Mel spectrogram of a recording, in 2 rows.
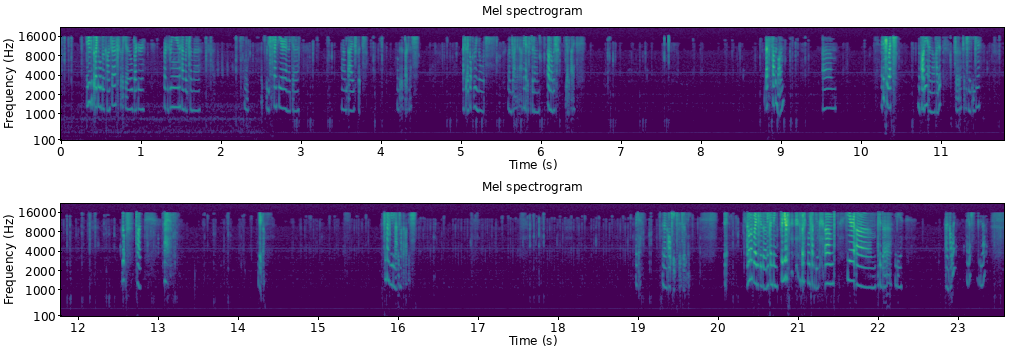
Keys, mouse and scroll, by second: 0.3 shift+middle click, 1.3 shift+i, 1.4 shift+middle click, 1.8 shift+middle click, 1.9 scroll up 1, 2.3 ctrl+z, 3.0 ctrl+z, 3.1 ctrl+z, 3.4 ctrl+z, 3.8 middle click, 3.9 shift+middle click, 4.6 middle click, 4.8 ctrl+z, 5.2 ctrl+z, 5.3 ctrl+z, 5.4 ctrl+z, 5.7 ctrl+z, 5.8 ctrl+z, 6.0 ctrl+z, 6.1 middle click, 6.2 shift+middle click, 6.3 shift+middle click, 6.9 ctrl+z, 7.3 ctrl+z, 7.6 ctrl+z, 8.5 middle click, 8.9-9.3 ctrl+z, 9.8 middle click, 11.2 middle click, 11.5 right click, 11.6 middle click, 11.7 Tab, 12.1 a, 12.1 shift+middle click, 12.2 scroll up 1, 12.4 ctrl+z, 12.6 ctrl+y, 12.9 middle click, 12.9 Tab, 13.0 middle click, 13.1 shift+middle click, 13.2 Tab, 13.7 Tab, 13.8 middle click, 13.8 Tab, 14.0 double click, 14.2 middle click, 14.8 double click, 15.0 middle click, 15.2 double click, 15.5 middle click, 16.2 double click, 16.4 middle click, 16.7 double click, 16.9 middle click, 17.1 double click, 17.2 middle click, 17.4 double click, 17.5 middle click, 17.6 shift+middle click, 17.7 shift+middle click, 17.8 shift+middle click, 17.9 double click, 18.0 middle click, 18.8 double click, 18.9 middle click, 19.0 Tab, 19.1 Tab, 19.4 alt+h, 19.5 middle click, 19.7 scroll down 1, 19.7 middle click, 20.2 shift+middle click, 20.7 shift+middle click, 20.9 shift+middle click, 21.1 shift+middle click, 21.2 shift+middle click, 21.3 middle click, 21.4 shift+middle click, 21.5 shift+middle click, 22.8 middle click, 23.4 shift+middle click.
